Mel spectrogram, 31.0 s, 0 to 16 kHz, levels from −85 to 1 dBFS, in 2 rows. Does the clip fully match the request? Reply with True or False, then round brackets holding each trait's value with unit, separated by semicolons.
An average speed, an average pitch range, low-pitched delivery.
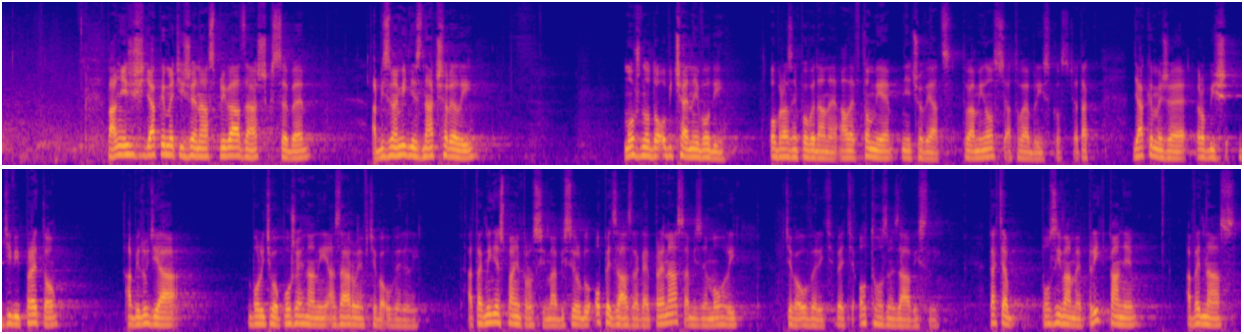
True (155 wpm; 3.1 semitones; 120 Hz)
